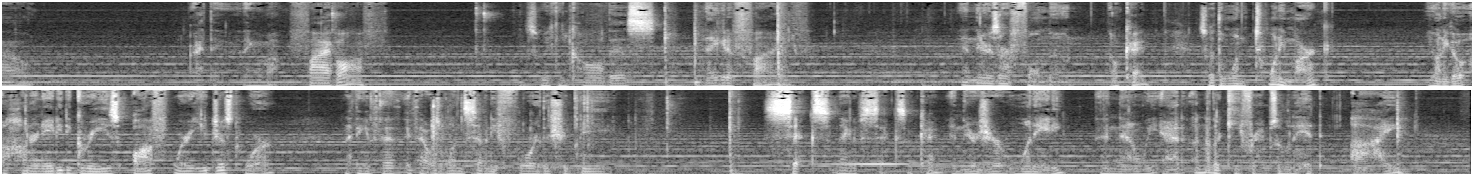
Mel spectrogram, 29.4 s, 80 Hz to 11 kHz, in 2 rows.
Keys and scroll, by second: 20.6 BackSpace.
